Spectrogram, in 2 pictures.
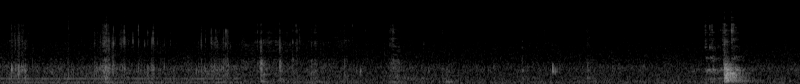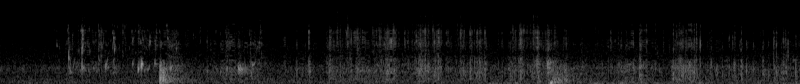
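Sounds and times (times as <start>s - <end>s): plastic bag crinkling: 0.0s - 3.7s, 9.6s - 16.0s.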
